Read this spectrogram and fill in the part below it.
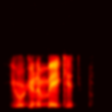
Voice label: Voices Heal Male Young; rebel cops 2019 gamerip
